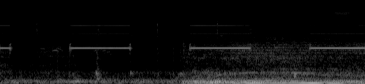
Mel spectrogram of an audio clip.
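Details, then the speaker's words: Toyota Prius with customer-reported knocking on startup, suspected head gasket leak not proven: dash chimes beep, then engine catches and revs smoothly on a cold start with no knock or tapping; normal cold start, complaint not reproduced. "yeah no noise yeah I don't know what that noise is that she's complaining still can't y oh well at least I got the windshield put in"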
